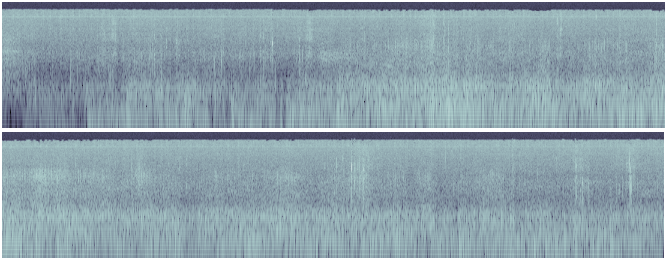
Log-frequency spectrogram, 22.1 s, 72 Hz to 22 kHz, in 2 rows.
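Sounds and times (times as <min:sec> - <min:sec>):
wind rushing over microphone: 0:00.0 - 0:22.0.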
